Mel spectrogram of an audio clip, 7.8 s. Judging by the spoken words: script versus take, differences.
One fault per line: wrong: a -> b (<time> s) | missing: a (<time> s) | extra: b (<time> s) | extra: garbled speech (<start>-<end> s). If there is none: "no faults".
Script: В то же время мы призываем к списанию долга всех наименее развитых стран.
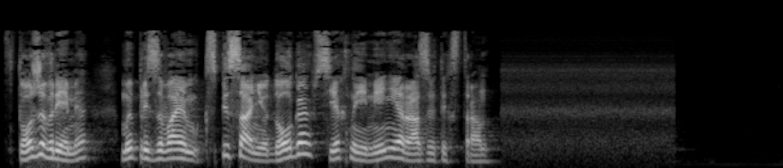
no faults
